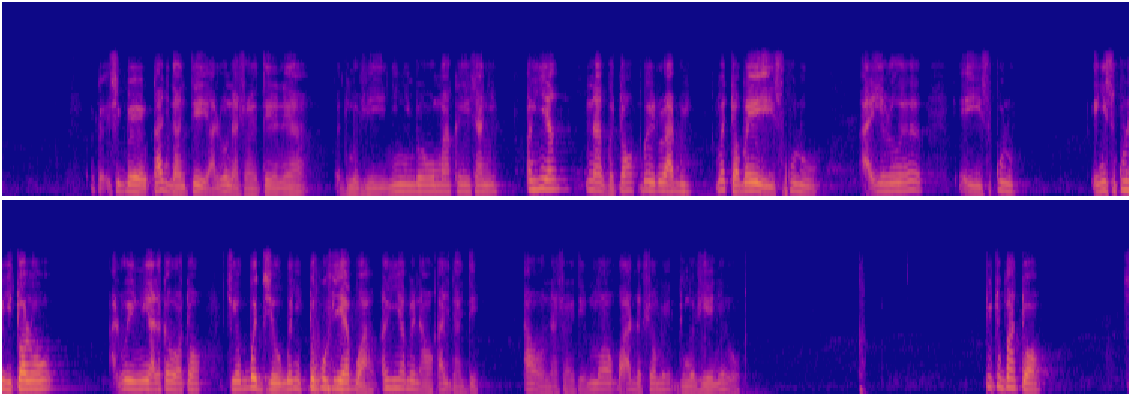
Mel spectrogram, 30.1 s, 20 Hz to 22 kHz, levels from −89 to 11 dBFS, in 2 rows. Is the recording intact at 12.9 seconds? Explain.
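Yes, the audio is intact at 12.9 seconds, with the speech passing cleanly through the AMR wideband (HD Voice) codec at 12.65 kbit/s and nothing breaking up at that moment.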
